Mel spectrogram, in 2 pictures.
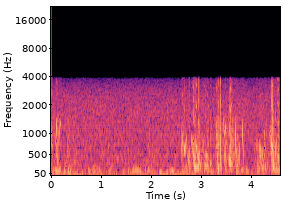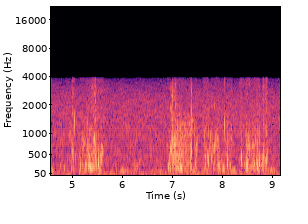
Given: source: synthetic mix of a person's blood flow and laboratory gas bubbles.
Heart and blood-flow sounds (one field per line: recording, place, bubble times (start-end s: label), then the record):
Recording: Doppler ultrasound of blood flow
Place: precordium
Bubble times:
0.00-0.22 s: bubbles
2.57-3.21 s: bubbles
3.27-3.88 s: bubbles
4.09-4.60 s: bubbles
4.93-5.08 s: bubbles
5.12-5.64 s: bubbles
6.88-7.52 s: bubbles
7.60-8.21 s: bubbles
8.33-8.95 s: bubbles
From the record:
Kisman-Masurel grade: 333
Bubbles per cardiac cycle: rolling drumbeat, 9 or more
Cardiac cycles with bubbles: 50 to 99%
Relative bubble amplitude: loud (0.450 to 0.775)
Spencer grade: 3 (all of the cardiac periods contain showers or single bubble signals, but not dominating or overriding the cardiac motion signals)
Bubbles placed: anywhere in the cardiac cycle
